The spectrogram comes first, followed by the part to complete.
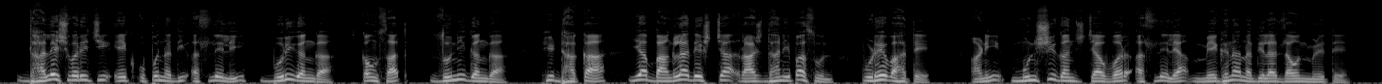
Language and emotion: Marathi, neutral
